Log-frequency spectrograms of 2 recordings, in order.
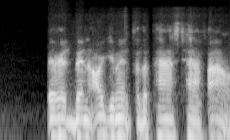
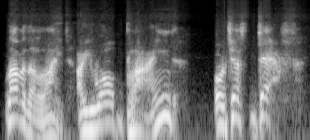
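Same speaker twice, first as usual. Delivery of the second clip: high-pitched, heated rhetorical questions; incredulous, rising exasperation; exasperated outburst; 11 semitones higher, 3 dB louder than usual. A narrator's reading. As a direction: burst out in disbelief at their stubbornness.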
